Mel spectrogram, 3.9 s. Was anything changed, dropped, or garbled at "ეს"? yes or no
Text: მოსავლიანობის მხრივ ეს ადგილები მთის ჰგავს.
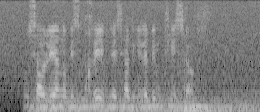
no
